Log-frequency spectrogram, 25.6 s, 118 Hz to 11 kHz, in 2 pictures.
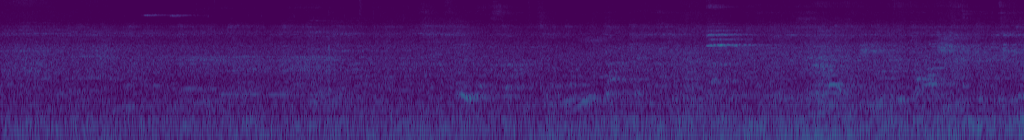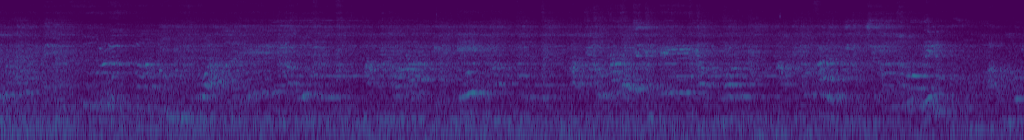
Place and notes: Xinbeitou Branch Line, Taipei - Walking beneath the track
Walking beneath the track, from MRT station, Traffic Sound, Motorcycle Sound, Trains traveling through, Clammy cloudy, Binaural recordings, Zoom H4n+ Soundman OKM II
Taipei City, Taiwan, 10 February 2014, ~21:00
